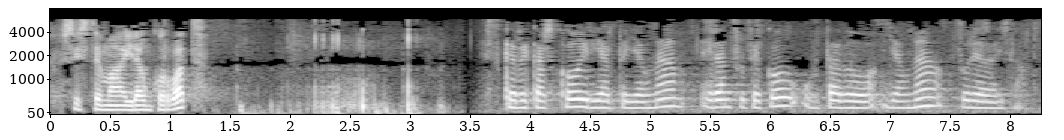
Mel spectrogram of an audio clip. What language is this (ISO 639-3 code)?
eus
